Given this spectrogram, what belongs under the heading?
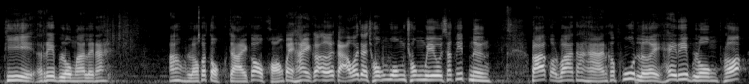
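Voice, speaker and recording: A male news anchor giving emphatic, animated commentary. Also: high voice, fast.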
